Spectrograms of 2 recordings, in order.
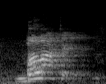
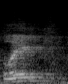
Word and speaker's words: Blake: Balake. Balake. Is there no Balake here? It's pronounced Blake.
